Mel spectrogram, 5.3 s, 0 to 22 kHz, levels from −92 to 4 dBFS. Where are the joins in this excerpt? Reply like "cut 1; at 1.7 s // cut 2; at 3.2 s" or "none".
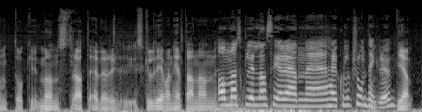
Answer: none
